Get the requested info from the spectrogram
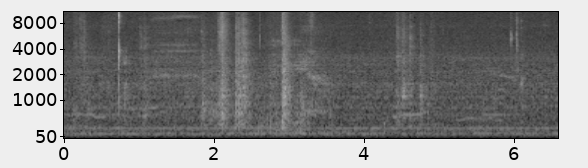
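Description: A few light metallic clicks as small parts are handled: a steel locating pin and a bearing shell being fitted into a machined aluminum block. A steady low hum runs underneath.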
